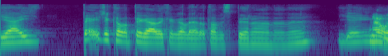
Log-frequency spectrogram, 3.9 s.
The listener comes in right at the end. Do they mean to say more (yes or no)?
no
